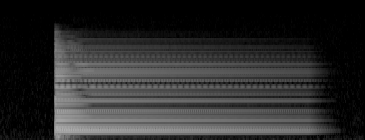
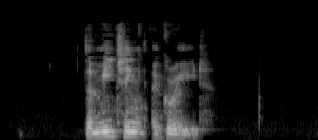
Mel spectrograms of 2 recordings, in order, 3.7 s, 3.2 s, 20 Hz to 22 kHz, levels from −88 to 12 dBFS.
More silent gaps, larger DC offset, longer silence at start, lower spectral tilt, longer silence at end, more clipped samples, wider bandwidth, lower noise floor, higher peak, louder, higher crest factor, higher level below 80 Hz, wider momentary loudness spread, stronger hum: neither; neither; second, 0.55 s vs 0.85 s; second, -4 dB/octave vs -5.5 dB/octave; second, 0.5 s vs 1.15 s; neither; about the same, 10.5 kHz vs 11 kHz; second, -69 dBFS vs -77 dBFS; about the same, -8 dBFS vs -6 dBFS; second, -27 LUFS vs -23 LUFS; about the same, 22 dB vs 20 dB; first, -64 dBFS vs -72 dBFS; first, 19 LU vs 14 LU; neither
